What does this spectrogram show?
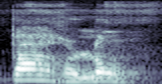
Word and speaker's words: parlons: It's because this is pronounced on, not ons. Don't be saying ons. We speak in French. Nous parlons.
